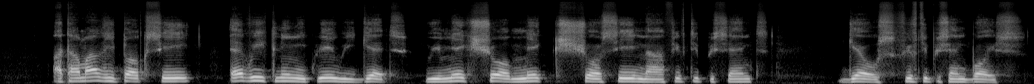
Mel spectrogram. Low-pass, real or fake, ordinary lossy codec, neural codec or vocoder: none; fake; none; autoencoder, 48 kHz, 32 numbers a frame, DAC-VAE, trained on Japanese speech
